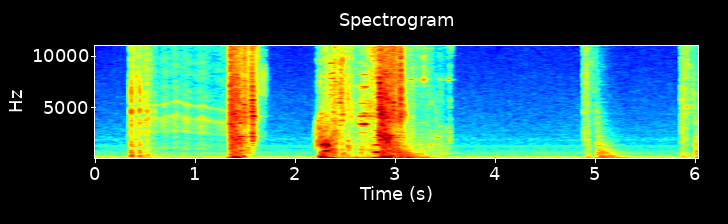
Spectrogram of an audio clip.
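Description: A small robot's metal legs skitter and click.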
